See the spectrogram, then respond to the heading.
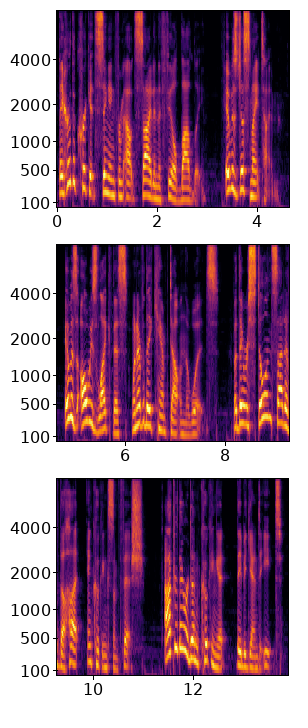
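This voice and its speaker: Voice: mid-range voice, sing-song, moderate pace. A narrator reading scripted fan fiction as a story.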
